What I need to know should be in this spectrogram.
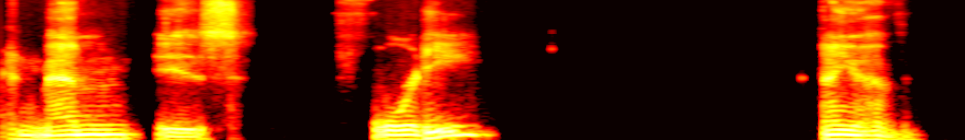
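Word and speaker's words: מם: Then we have mem. Mem is the M sound, as in moon, moon.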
